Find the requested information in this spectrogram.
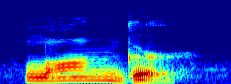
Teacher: But with the word longer, we pronounce the g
